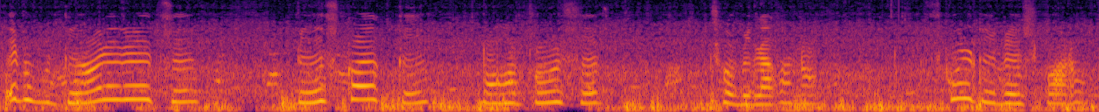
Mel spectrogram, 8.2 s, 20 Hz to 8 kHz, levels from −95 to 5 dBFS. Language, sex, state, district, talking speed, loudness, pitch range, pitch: Bengali, female, West Bengal, North 24 Parganas, 95 wpm, -18 LUFS, 265-350 Hz, 280 Hz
